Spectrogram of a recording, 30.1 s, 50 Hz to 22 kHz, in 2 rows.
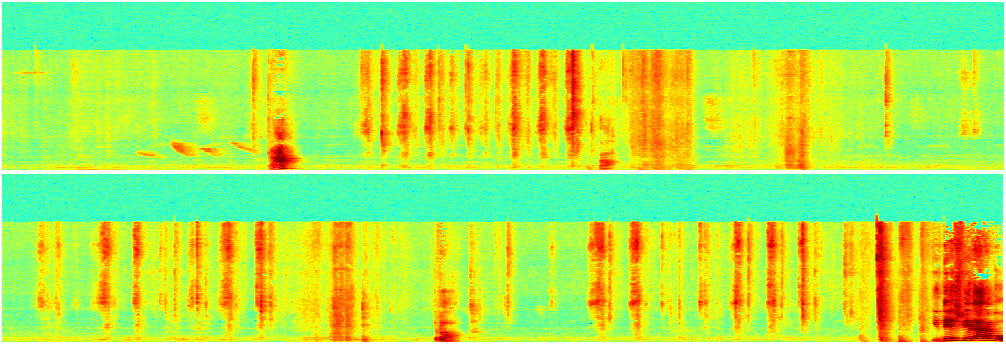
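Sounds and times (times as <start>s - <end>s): scissors snipping fabric: 5.3s - 9.2s, 15.6s - 19.2s, 23.8s - 27.8s
cloth rustling: 9.3s - 12.9s, 19.3s - 21.2s.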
